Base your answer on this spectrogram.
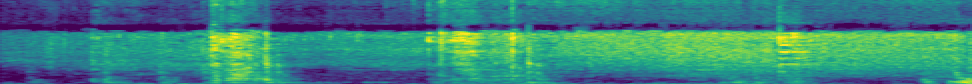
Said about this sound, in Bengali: দইটা লবণ দিয়ে আমি নেড়ে নিচ্ছি।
